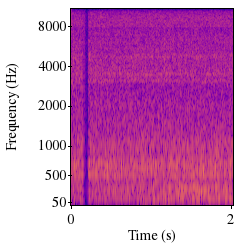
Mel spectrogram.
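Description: Steady road noise inside a car cabin at motorway speed: a low, even rumble of tyres and engine, with a momentary gap in the audio just after the start.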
